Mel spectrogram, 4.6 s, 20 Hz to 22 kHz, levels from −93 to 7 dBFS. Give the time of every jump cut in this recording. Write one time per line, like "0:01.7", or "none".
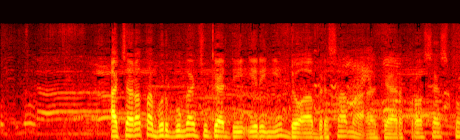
0:02.1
